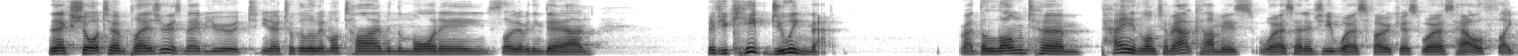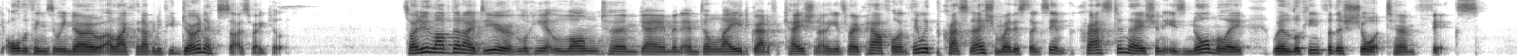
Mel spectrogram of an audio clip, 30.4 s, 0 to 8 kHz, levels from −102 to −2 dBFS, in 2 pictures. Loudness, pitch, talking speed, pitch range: -20 LUFS, 135 Hz, 185 wpm, 130-155 Hz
